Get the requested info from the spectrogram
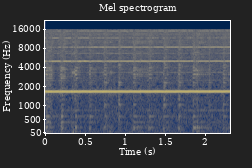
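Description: Carnatic bamboo flute (venu) holding one long, steady high note, with soft mridangam strokes underneath.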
